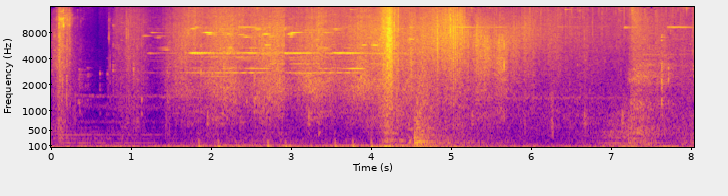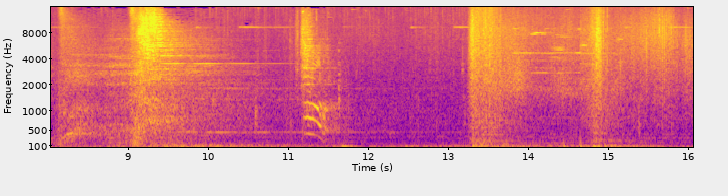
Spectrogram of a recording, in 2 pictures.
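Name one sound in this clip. A magic spell crackles and whooshes in bursts.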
